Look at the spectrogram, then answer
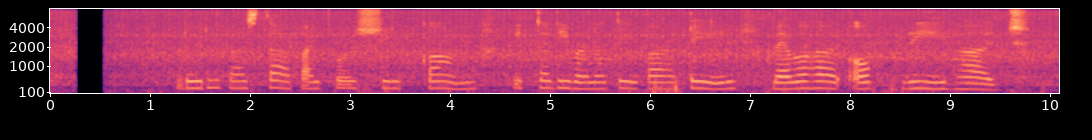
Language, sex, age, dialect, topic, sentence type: Bengali, female, 60-100, Standard Colloquial, agriculture, statement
